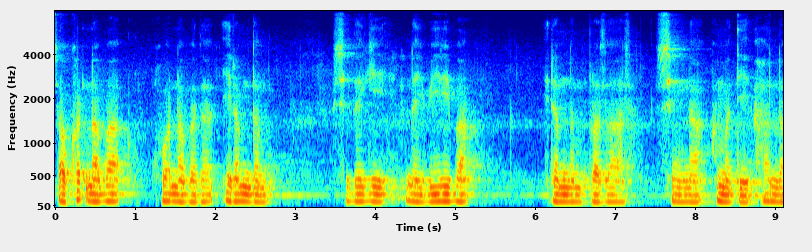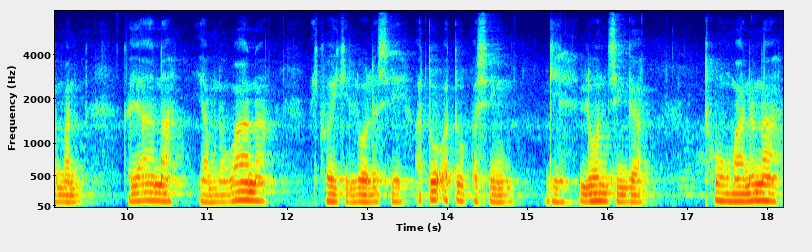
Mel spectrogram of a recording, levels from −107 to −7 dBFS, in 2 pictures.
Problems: background sounds at intervals, background conversations at intervals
